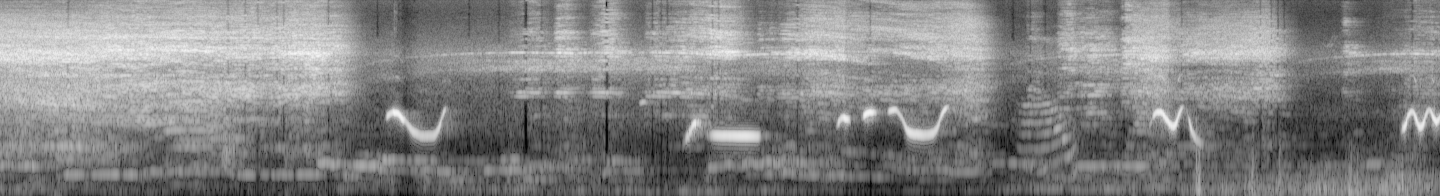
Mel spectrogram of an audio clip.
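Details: Captive hill myna indoors, shown mimicking the Islamic greeting "Assalamualaikum"; after a burst of loud hiss, a series of short clear whistled phrases, rising and falling loops, repeated about five times, with a person repeating the greeting.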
